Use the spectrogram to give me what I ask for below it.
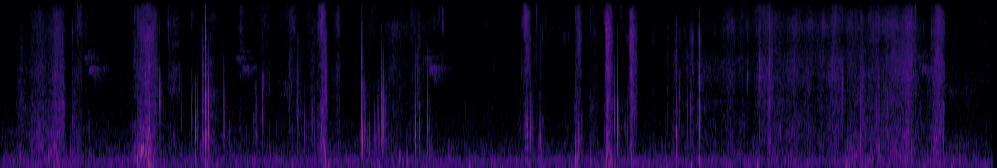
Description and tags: Tying Shoe Laces Edited
This is of someone tying their shoes and the sound that the laces make when tightened and tied.
Tying, Rope, Wind, Soft, Laces, OWI, Free, Swooshes, Subtle, Unique, Hand, Sneakers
